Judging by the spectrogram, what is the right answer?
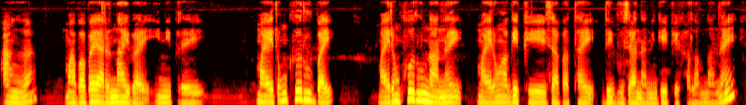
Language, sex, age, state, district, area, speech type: Bodo, female, 60+, Assam, Baksa, rural, spontaneous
